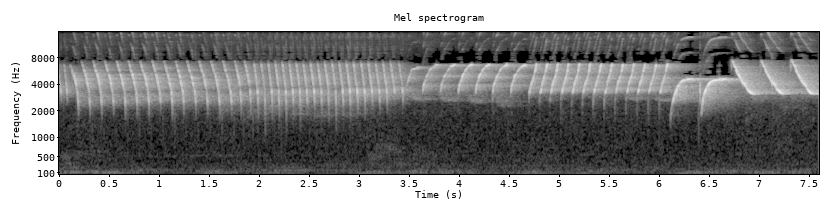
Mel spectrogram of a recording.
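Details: Long-rolling 'ngerol panjang' canary song: a quick pulsed trill for over three seconds, then a slower series of rising chipped notes, and at the end loud, clear, swooping whistles that drop sharply in pitch.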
